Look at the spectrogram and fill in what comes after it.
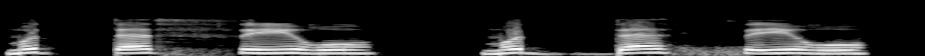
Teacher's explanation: रॉ के ऊपर दम्मा यानी पेश है तो रॉ थिकर टोन में प्रोनाउंस करेंगे यानी उसे मोटा करके पढ़ेंगे।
